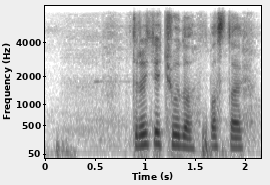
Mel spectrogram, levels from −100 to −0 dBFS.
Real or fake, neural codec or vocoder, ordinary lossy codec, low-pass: real; none; Opus, 64 kbps; 7.2 kHz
